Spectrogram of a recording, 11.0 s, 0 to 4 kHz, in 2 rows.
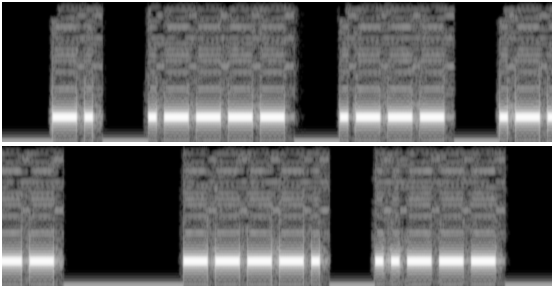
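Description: Morse code, heard as a keyed tone, about 15 wpm, spaced as for 10 wpm, 720 Hz. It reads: N1JJ 92
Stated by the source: Morse code practice at 10 WPM.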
